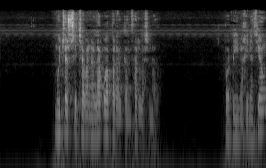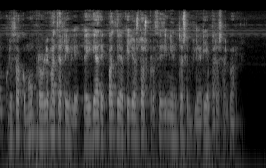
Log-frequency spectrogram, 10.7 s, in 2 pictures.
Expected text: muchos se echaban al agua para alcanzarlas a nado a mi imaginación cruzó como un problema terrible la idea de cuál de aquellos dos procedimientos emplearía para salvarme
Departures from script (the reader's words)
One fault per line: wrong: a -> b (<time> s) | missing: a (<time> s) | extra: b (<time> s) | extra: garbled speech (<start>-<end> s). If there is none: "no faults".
wrong: a -> por (4.5 s)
